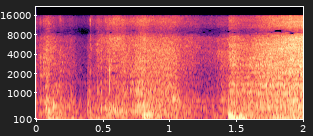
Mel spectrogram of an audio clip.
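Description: Cardboard LP record sleeve being handled and slid across the desk: a rubbing hiss that grows to its loudest near the end, with a soft knock about one and a half seconds in.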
